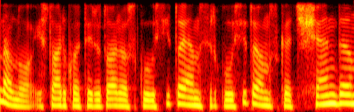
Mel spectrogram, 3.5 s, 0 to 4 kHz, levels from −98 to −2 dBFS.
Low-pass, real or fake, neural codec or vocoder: 3.6 kHz; fake; codec, 44.1 kHz, 7.8 kbps, DAC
